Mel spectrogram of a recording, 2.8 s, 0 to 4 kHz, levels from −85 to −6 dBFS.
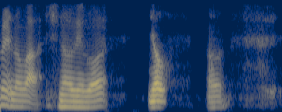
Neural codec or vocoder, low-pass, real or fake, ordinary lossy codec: codec, 16 kHz in and 24 kHz out, 0.4 kbps, LongCat-Audio-Codec, four codebook decoder; 3.6 kHz; fake; MP3, 32 kbps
